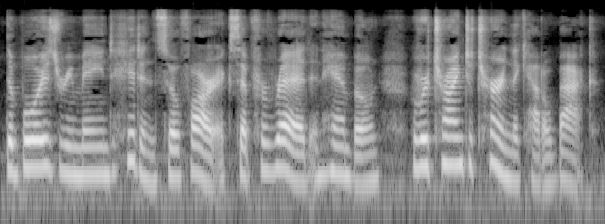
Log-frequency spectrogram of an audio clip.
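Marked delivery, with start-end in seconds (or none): none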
